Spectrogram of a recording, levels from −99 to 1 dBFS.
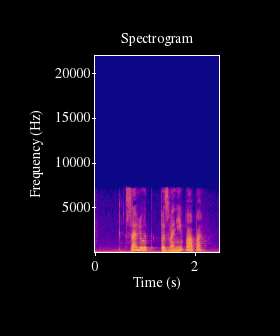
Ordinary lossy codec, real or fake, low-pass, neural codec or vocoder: MP3, 64 kbps; real; 7.2 kHz; none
